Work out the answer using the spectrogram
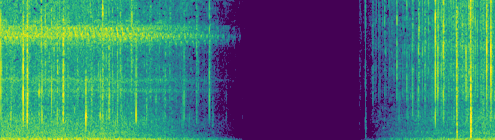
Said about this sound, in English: The flames are getting closer.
